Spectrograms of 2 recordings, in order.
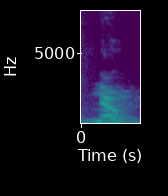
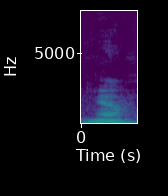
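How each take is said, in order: First: The word is said with strong force. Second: The word is said plainly, without force.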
